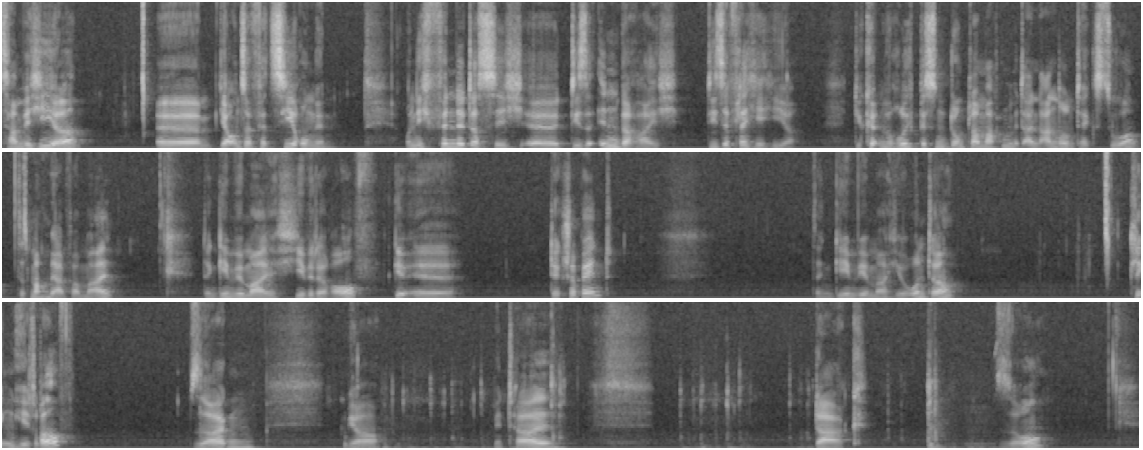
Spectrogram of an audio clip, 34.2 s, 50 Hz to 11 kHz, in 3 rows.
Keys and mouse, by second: 10.0-11.1 middle drag, 15.8-17.0 drag, 24.5-33.3 drag.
